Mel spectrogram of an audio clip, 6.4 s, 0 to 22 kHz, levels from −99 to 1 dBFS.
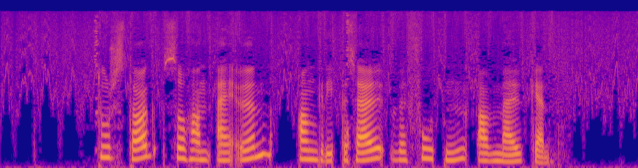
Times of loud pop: none

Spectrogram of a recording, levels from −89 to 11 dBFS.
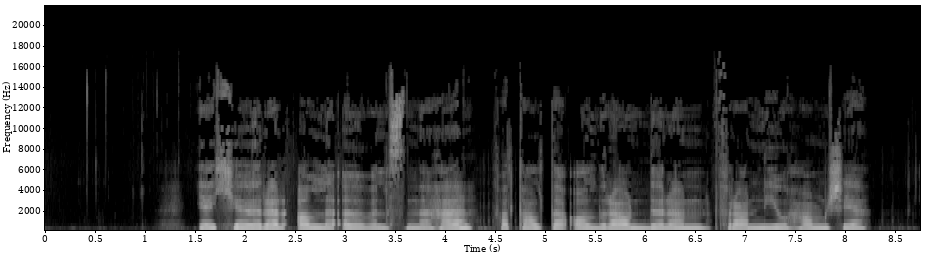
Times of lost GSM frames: none

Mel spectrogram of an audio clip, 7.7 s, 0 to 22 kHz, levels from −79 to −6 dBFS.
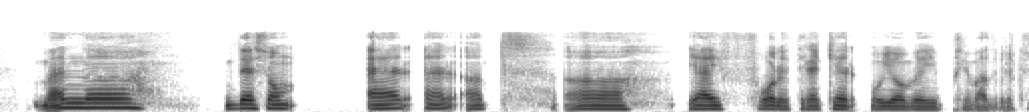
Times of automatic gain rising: none

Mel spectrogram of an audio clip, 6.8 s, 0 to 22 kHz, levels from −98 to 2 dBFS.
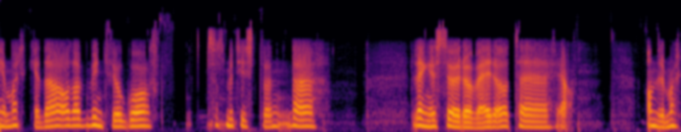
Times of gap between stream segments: none

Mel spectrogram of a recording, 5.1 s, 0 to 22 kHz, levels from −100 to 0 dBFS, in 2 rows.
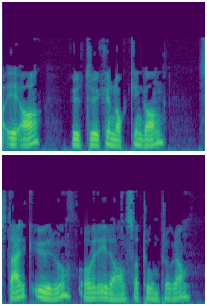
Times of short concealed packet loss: none

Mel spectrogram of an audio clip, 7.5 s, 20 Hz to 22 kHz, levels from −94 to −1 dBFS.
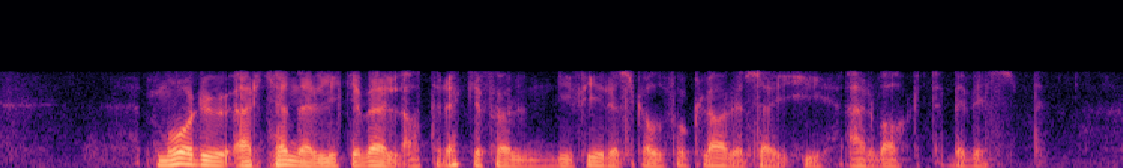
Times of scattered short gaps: none

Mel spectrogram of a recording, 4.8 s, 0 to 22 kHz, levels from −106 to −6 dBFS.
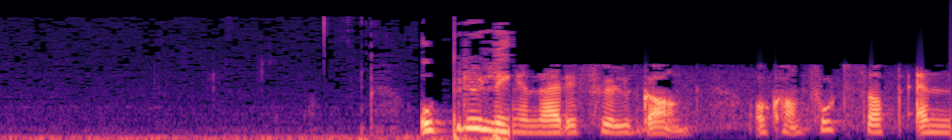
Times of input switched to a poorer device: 2.55-4.76

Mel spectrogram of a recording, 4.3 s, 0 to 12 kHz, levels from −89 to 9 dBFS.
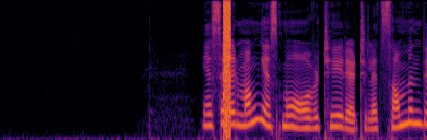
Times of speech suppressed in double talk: none

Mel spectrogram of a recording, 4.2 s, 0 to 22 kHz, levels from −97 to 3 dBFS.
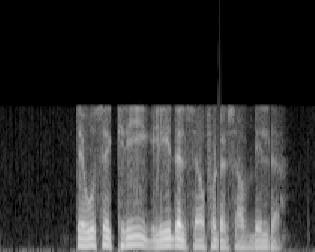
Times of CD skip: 2.90-2.93

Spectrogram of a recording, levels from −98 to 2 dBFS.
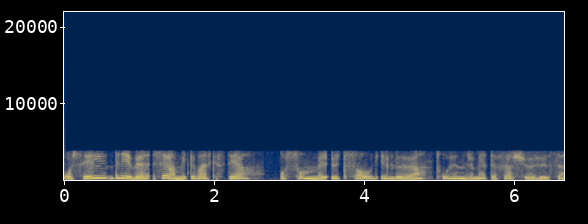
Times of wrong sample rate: none

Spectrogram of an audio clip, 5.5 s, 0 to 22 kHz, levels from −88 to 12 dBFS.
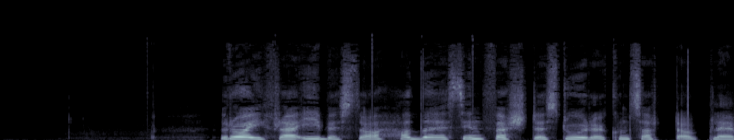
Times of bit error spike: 2.79, 3.54, 5.16

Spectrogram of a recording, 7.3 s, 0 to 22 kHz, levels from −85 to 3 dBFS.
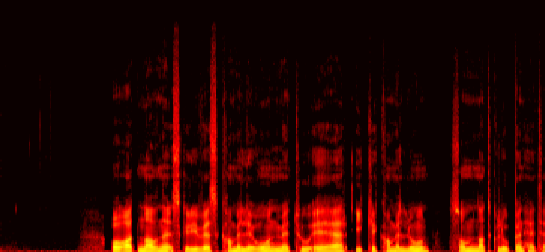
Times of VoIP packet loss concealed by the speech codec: none

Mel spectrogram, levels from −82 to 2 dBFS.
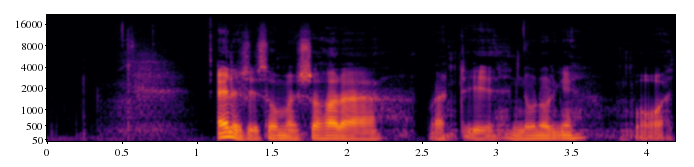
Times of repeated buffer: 1.72, 3.12

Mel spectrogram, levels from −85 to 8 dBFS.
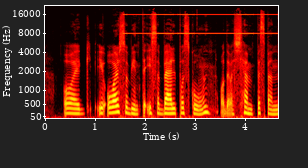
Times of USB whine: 1.55-4.67

